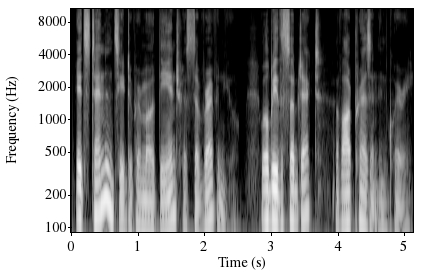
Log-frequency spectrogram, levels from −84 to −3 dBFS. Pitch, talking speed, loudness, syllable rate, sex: 95 Hz, 185 wpm, -20 LUFS, 6.1 syllables/s, male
